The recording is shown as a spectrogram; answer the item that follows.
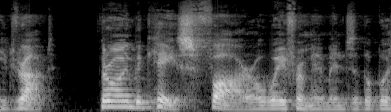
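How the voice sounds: Lively intonation in a natural reading voice, quiet background behind it.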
